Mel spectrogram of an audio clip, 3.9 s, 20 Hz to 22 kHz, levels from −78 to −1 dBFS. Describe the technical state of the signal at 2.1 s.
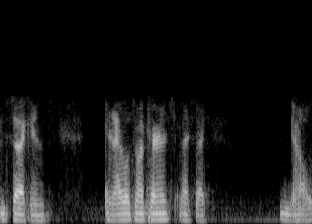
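At 2.1 s the speech shows tandem speech coding: repeated decoding and recoding through what sounds like three narrowband speech codecs leaves it rough, muffled and warbly, with a spectrogram cut off above 3.4 kHz.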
